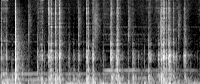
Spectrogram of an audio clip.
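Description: Hard plastic puzzle pieces, each a cluster of joined balls, clicking and knocking against each other and the triangular tray as they are handled and fitted together, many quick clacks throughout. Background music plays underneath.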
